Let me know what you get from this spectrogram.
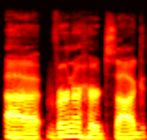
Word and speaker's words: Werner Herzog: And on all of them, along with Werner Herzog, that's how you pronounce it. – it's not Herzlberry.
